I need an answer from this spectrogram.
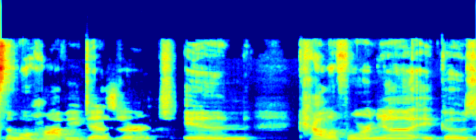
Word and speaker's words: Mojave: pronounce that the mojave the j is like an h yeah so it's a it's the mojave desert in california it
